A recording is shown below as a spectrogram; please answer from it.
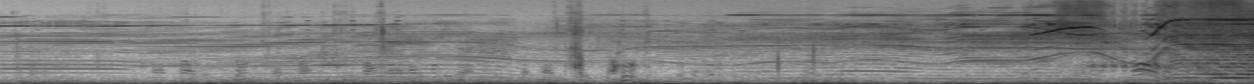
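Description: Whine of radio-controlled model planes' electric motors and propellers, several tones sliding up and down in pitch as the planes fly about, with one climbing steeply near the end. Wind rumbles on the microphone underneath.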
